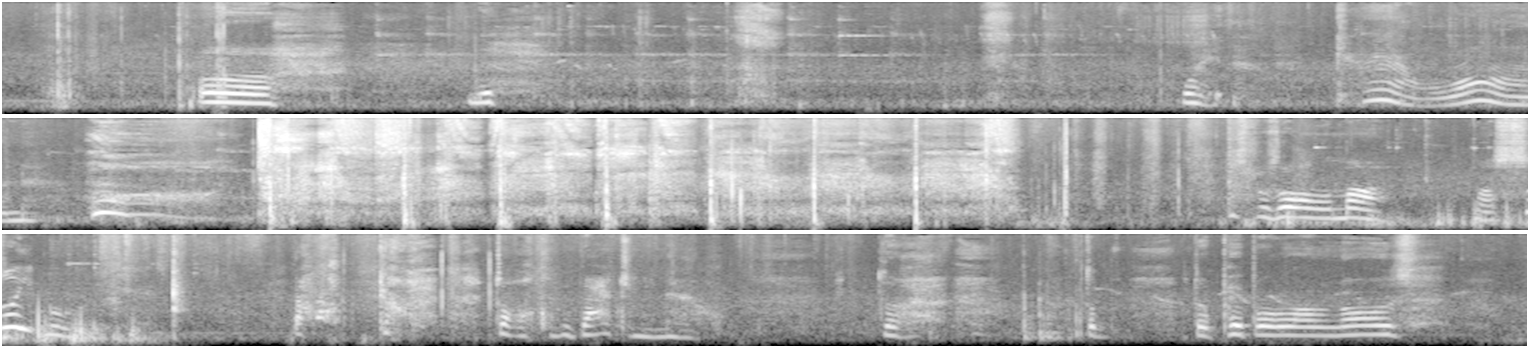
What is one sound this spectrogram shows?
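A young boy talks close to the microphone in short, lively bursts.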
